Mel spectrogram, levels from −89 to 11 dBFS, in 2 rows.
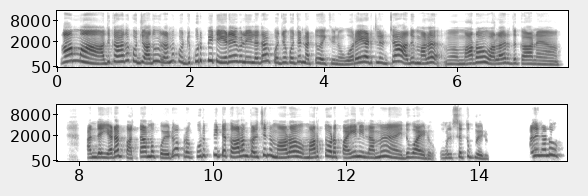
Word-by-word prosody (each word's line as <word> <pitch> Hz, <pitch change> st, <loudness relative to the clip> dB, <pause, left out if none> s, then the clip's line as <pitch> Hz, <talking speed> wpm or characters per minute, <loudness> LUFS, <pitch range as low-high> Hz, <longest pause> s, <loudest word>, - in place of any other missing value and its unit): ஆமா. 420 Hz, -1 st, +5 dB, 0.3 s
அதுக்காக 370 Hz, +6 st, +1 dB
தான் 455 Hz, -1 st, -6 dB
கொஞ்சம், 315 Hz, -7 st, +1 dB
அதுவும் 410 Hz, +6 st, -3 dB
இல்லாம 335 Hz, +6 st, -1 dB
கொஞ்சம் 315 Hz, -2 st, -7 dB
குறிப்பிட்ட 435 Hz, 0 st, -1 dB
எடை 360 Hz, +3 st, +6 dB
வெளியில 340 Hz, -4 st, +2 dB
தான், 415 Hz, 0 st, 0 dB
கொஞ்சம் 320 Hz, +1 st, -4 dB
கொஞ்சம் 340 Hz, +2 st, -3 dB
நட்டு 275 Hz, +2 st, -4 dB
வைக்கணும். 245 Hz, -5 st, -6 dB
ஒரே 290 Hz, +6 st, +2 dB
எடத்துல 325 Hz, -1 st, -2 dB
இருந்த்ச்சா 300 Hz, +9 st, 0 dB
அது 290 Hz, +4 st, -1 dB
மழ 260 Hz, +2 st, +1 dB, 0.6 s
மரம் 330 Hz, +7 st, +1 dB
வளர்றதுக்கான 250 Hz, -2 st, -1 dB, 1.0 s
அந்த 275 Hz, +1 st, +1 dB, 0.2 s
எடம் 330 Hz, +3 st, +3 dB
பத்தாம 310 Hz, +8 st, +1 dB
போயிடும். 250 Hz, -, -2 dB
அப்புறம் 300 Hz, -7 st, -9 dB
குறிப்பிட்ட 390 Hz, +2 st, -4 dB
காலம் 345 Hz, +5 st, +2 dB
கழிச்சு, 305 Hz, +7 st, 0 dB
இந்த 370 Hz, -5 st, -1 dB
மழ 260 Hz, +2 st, +2 dB, 0.3 s
மரத்தோட 300 Hz, +3 st, 0 dB
பயன் 310 Hz, +7 st, +3 dB
இல்லாம 255 Hz, +1 st, -1 dB, 0.3 s
இதுவாயிடும். 245 Hz, -6 st, -2 dB
உங்களுக்கு 235 Hz, +2 st, -10 dB
செத்து 315 Hz, +2 st, -6 dB
போயிரும். 190 Hz, -4 st, -6 dB, 0.6 s
அதனாலும் 390 Hz, +1 st, 0 dB
310 Hz, 155 wpm, -23 LUFS, 260-365 Hz, 1.0 s, எடை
